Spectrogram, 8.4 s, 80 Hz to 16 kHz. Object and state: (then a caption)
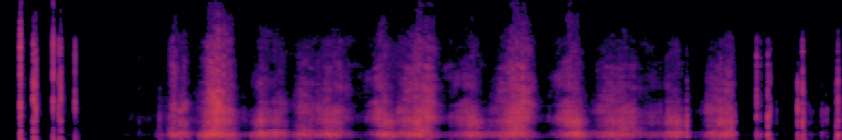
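Plastic sharps container, empty. A medium-size red plastic biohazard sharps container, hollow and apparently empty, is held up in both hands and tapped and scratched with fingertips and nails on its sides and label. Four quick, crisp taps open the clip, followed by about six seconds of rhythmic rasping scratch strokes with a hollow midrange tone around 770 Hz and a bright edge. It ends with another cluster of sharp taps.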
